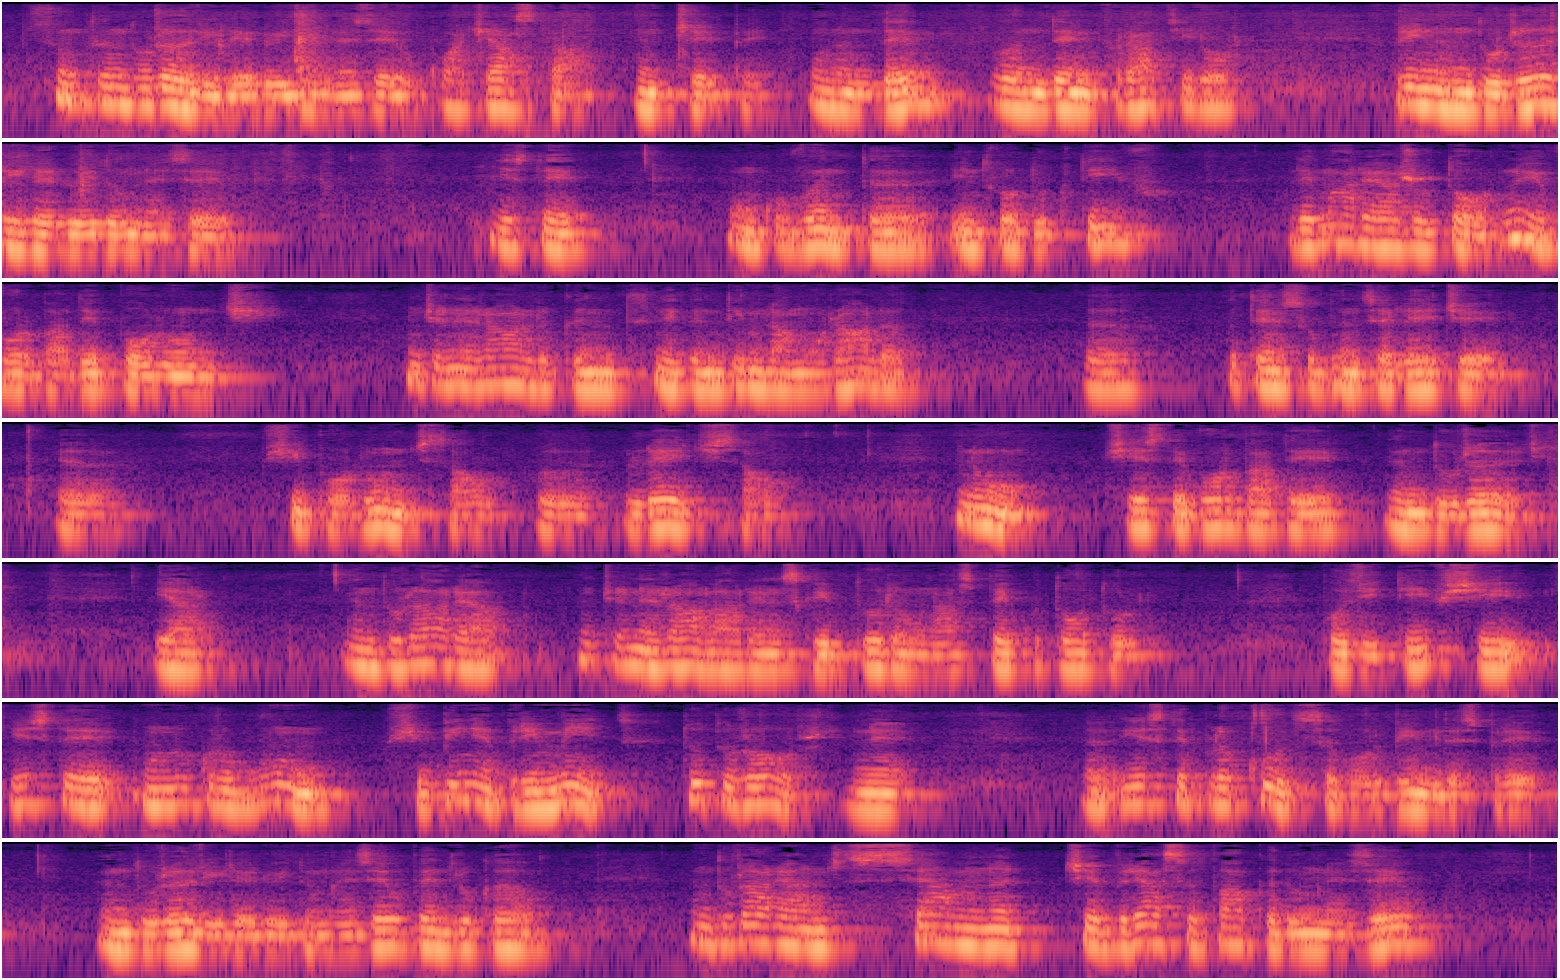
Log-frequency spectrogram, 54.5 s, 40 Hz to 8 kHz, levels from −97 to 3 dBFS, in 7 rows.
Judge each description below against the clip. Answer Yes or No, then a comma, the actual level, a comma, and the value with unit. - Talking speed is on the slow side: Yes, slow, 100 wpm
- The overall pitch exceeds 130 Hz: No, low, 120 Hz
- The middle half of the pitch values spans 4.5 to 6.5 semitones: No, average, 2.9 semitones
